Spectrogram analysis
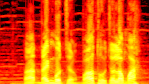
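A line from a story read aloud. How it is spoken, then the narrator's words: Shouted. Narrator (Vietnamese): quát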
